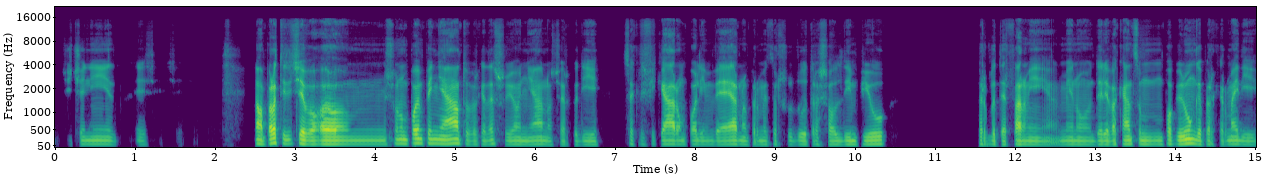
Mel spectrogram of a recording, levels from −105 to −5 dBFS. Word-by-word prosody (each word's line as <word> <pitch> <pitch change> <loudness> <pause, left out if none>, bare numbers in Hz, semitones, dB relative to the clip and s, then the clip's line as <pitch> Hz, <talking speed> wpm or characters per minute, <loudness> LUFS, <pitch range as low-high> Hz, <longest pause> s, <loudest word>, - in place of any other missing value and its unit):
sì, - - -15 0.6
sì, 95 -1 -15
sì. - - -28 1.3
No - - +6
però - - +9
ti - - -5
dicevo, 100 -3 +6
uhm, 100 0 -6
sono 115 +4 -5
un 110 - 0
po' 125 - +4
impegnato 115 -3 +3
perché 95 0 -10
adesso 105 +1 -7
io 95 +1 -4
ogni 95 0 -5
anno 100 -2 -3
cerco 90 0 -13
di 90 0 -7 0.3
sacrificare 100 0 -2
un 100 - -7
po' 100 +2 -7
l'inverno 95 0 -1
per 90 - -12
metter 95 -2 -11
su 100 - -16
2 95 +1 -6
o - - -9
3 95 0 -12
soldi 95 0 -6
in 95 -1 -3
più 100 +2 -1 1.2
per - - -4
poter - - -6
farmi 95 -2 0
almeno 95 0 -7
delle 95 +1 -2
vacanze 100 +2 -2
un 95 0 -4
po' 105 - -2
più 100 +1 +1
lunghe, 115 -3 +5
perché 95 0 -9
ormai 100 +1 -3
di 90 -2 -8
95 Hz, 180 wpm, -27 LUFS, 95-100 Hz, 1.3 s, però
